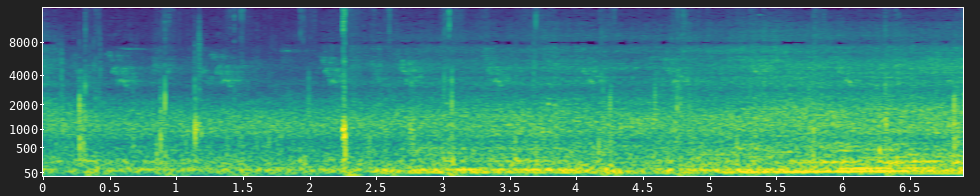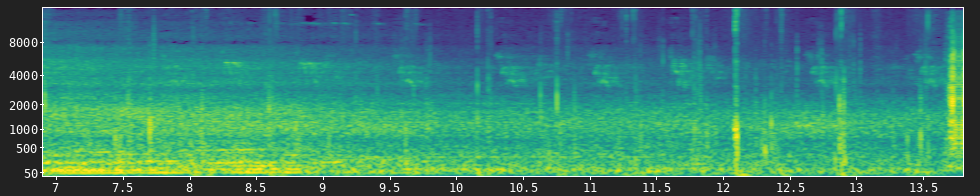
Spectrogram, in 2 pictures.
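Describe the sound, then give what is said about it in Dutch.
Steady footsteps crunch along outdoors at a relaxed walking pace as two people take a lunchtime walk in sunshine, set against a constant hiss of ambient noise and light wind, with no talking. “Dus tijdens de lunch gaan we even een rondje lopen.”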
